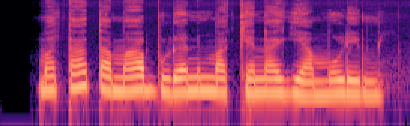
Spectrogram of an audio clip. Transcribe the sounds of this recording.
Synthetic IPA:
mataːtamaːbuɾanemakɛnaɣeamoɾemi

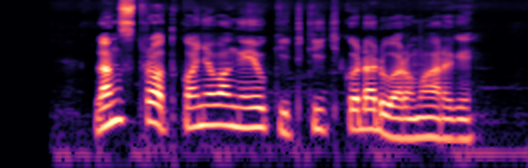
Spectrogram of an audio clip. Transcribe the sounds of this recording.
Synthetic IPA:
laŋst̪ɾɔt̪kɔɲɔwaŋejokitkit͡ʃkɔdadwaɾɔmarɡɪ

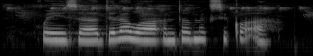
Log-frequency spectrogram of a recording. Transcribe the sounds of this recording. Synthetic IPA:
fʊinsaːd̪ɪlɐwɑːʕʊnt̪ʰɔmɛksɪkʰɔ̰ʔɐh

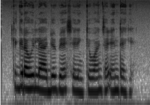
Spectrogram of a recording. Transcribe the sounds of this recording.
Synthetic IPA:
kiɡiɾawilad͡ʒɔbɛʃeɾiŋkiwaɲd͡ʒaɛndɛɡɛ

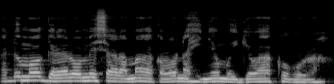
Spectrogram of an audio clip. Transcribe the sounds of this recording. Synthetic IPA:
adomɔɡɛɾɛɾɔmeʃaɾamaɣakɔɾɔnaɦiɲɛmoiɡewaːkoɣoɾa

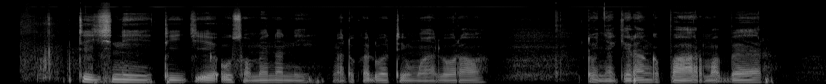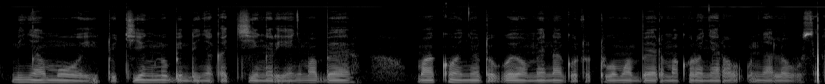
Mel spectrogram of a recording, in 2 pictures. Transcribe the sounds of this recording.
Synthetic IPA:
tit͡ʃnɪtid͡ʒḛʔʊsɔmɛnanɪŋa̰tɔkadwatɪmwalɔɾawa | tɔɲakɪɾaŋɡpaɾma̰bɛɾ | nɪɲamoetot͡ʃjeŋnobendeɲakat͡ʃeŋɾɪjɛɲmabɛɾmakʰɔɲɔto̰ɡojɔmɛnaɡototwomabɛɾmakɔɾɔɲaɾɔ̰ʊ̰ɲalɔʊ̰sa̰

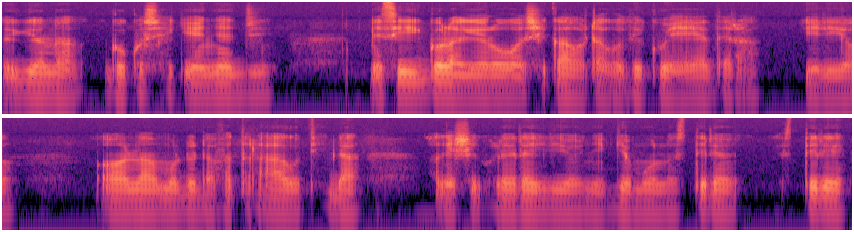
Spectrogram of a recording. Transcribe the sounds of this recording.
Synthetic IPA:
ḛɡianaɡokosakɛɲad͡ʒi | nesiɡoɾaɣeɾoɔʃikahɔtaɣo̰ðekuɛðɛɾa | iɾiɔ | ɔ̰namododafataɾa̰aɣotʰi̥ːdaː | ɣeʃiɣoɾeɾaiɾiɔɲiːɡemonɔstɾ | si̥teɾe

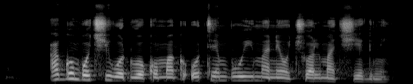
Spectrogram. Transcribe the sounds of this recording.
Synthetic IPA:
aɡombɔt͡ʃiwodwɔkɔmaɡotembuimanɛɔt͡ʃwalmat͡ʃjeɡni

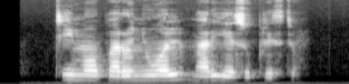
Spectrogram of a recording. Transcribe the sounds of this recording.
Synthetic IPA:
tʰimopaɾoɲwolmarjesukɾisto

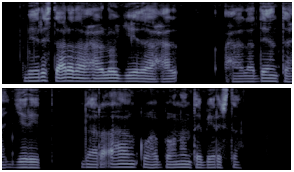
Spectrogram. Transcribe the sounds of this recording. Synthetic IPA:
bɛːɾɪst̪ʰɐɑɾɐðɐwħaːlɔːt͡ʃɛːðaː | ħɑːlɐðɛːnt̪ʰɐt͡ʃɪɾiːd̪̚ | ɡaːɾʔɐ̰ɐ̰haːŋkʰʊhɑbɔːnaːnt̪ʰɐbɛːɾɪst̪ʰɐ

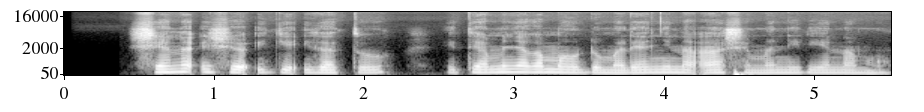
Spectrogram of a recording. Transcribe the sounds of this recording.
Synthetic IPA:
ʃjanaʔiʃɔʔiɡeʔiðato | iteamɛɲaɣamahudomaɾeaɲina̰ʔaʃɛmaniɾienamo

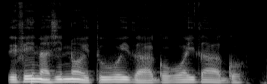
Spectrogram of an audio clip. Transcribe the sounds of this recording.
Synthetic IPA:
efenaɕ̬inɔituɣɔiðaɡɔɣwaiðaːɡɔ

